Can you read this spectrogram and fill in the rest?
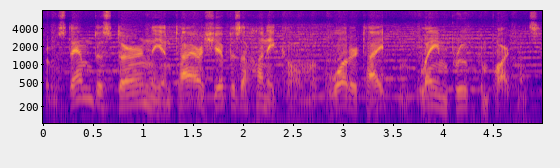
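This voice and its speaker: A man giving scripted narration for a 1940s wartime documentary, in a measured, solemn way, on an old film soundtrack. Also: low-pitched, expressive, muffled recording, over music.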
